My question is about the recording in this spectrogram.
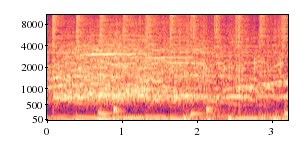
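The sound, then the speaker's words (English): A concert crowd applauds and cheers loudly and steadily, with scattered whoops, as the band's keyboard player is introduced, while the band keeps playing a low bass line beneath the noise. “Round of applause.”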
